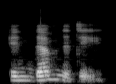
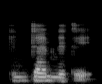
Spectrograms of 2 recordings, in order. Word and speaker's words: indemnity: short e sound and then them with another short vowel sound but it's an it's a it's an e sound and then n with awah vowel with awah sound or we can stressed vowel sound and then t with a short e sound still this primary stress is on dem.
